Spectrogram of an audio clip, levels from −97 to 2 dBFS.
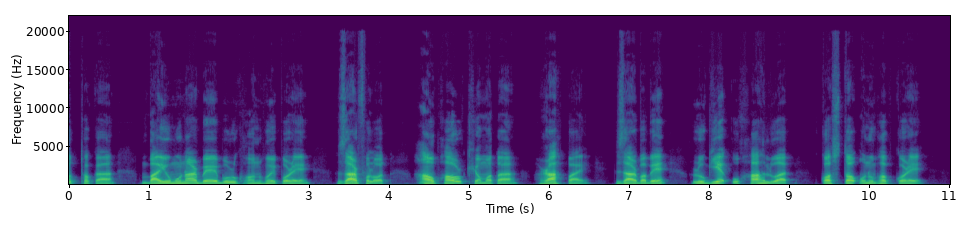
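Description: A speech recording with no audible technical faults at any point in the signal.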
